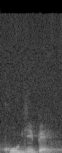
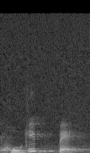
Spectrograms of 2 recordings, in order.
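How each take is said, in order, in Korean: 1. 마지막 음절은 예사소리로 시작해요. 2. 마지막 음절은 된소리로 시작해요.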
